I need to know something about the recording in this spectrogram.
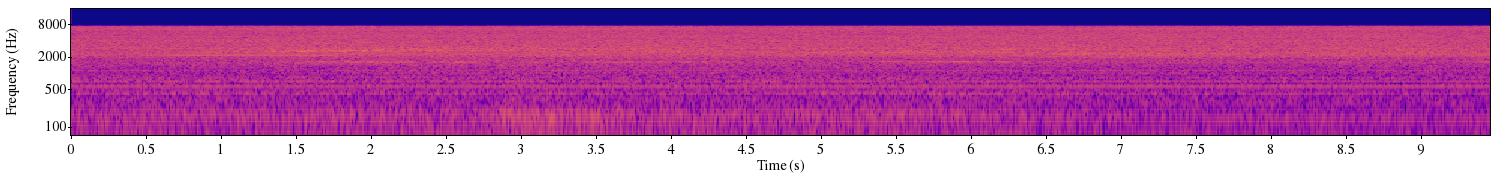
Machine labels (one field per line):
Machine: pump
